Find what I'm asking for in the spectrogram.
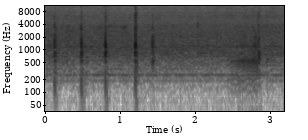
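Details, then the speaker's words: PS3 Slim CECH-2002x 120GB Blu-ray drive after removing two stuck discs and resetting the drive; a few soft, irregular ticks as the laser seeks, then a short spin-up whirr, reading the disc normally. "it's reading the disc fine as well so we have successfully removed foreign objects there are two discs stuck in the blu-ray drive severe successfully removed the disc"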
